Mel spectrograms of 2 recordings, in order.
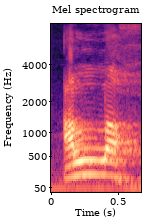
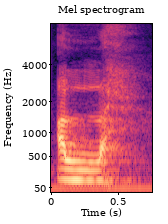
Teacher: নিচের হসন্ত দিয়ে আল্লাহ হ এভাবে বলতে হবে না বলবেন আল্লাহ শেষে হ এর একটা সাউন্ড কিন্তু আছে হালকা করে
